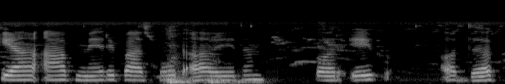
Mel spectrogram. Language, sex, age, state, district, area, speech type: Hindi, female, 45-60, Uttar Pradesh, Mau, rural, read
